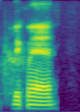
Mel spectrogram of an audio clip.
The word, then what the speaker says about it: McMahon: McMahon.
